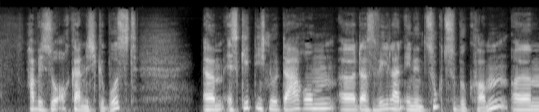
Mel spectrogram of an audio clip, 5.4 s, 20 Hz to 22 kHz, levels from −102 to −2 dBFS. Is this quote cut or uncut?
uncut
